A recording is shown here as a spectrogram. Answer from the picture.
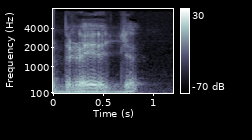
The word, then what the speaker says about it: Breud: Il Breud si scrive così in dialetto, ma si pronuncia il Breud.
